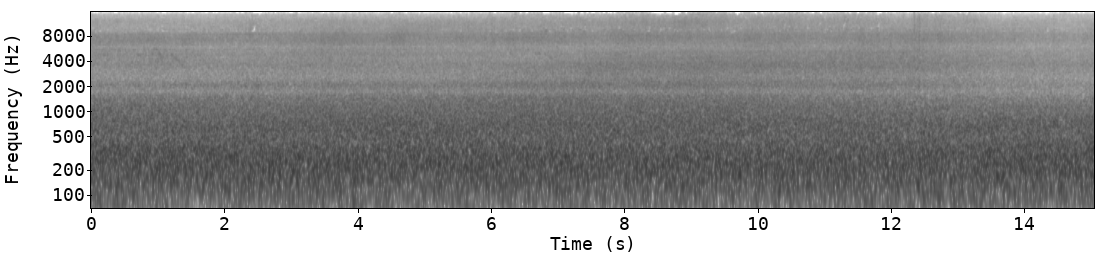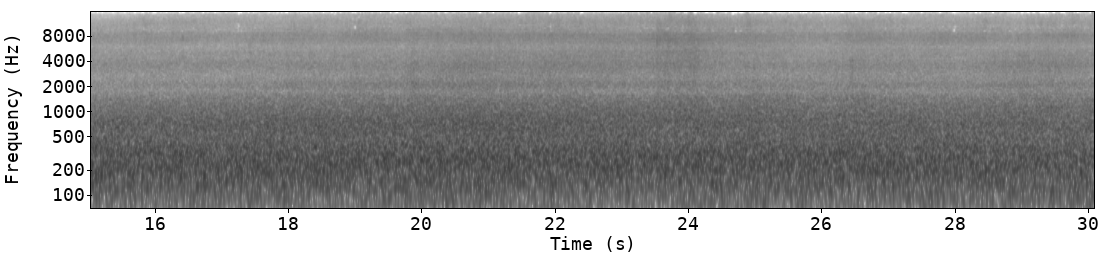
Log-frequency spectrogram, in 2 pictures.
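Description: Ocean surf on the shore: a steady, unbroken wash of noise, with wind on the microphone.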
